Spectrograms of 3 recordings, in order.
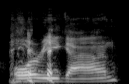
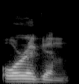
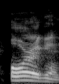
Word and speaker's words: Oregon: have, where they say Oregon, but I think she's trying to get you to say Oregon, which is the pronunciation. Oregon, yeah. There's no like E sound in there, Oregon, but I'm not a stickler for it.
